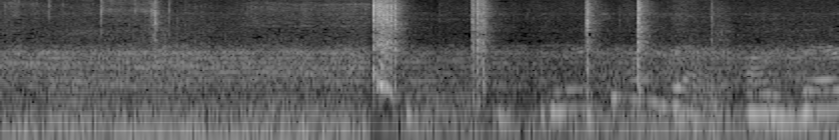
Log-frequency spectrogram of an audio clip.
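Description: Four sharp clicks in the second half, the first the loudest, from handling scissors and a roll of tape while cutting a strip of tape.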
